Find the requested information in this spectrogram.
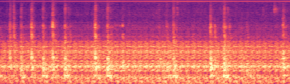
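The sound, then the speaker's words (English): Engine drone from a car driving video game: a constant, buzzing mechanical thrum with fast ticking pulses. It holds at a steady, loud level throughout, with no pauses. “The ever-present engine thrum is really annoying.”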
